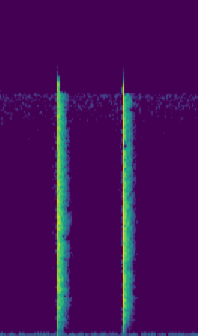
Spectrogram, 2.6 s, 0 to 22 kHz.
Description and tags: Slapping Face
The sound of a bare hand slapping a bare face at medium strength.
OWI, action, body, face, focusrite-scarlett-2i2, slapping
